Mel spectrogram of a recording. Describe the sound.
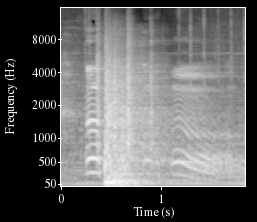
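A heavy door in a house slams shut with a single loud, booming impact, trapping people inside, while agitated voices shout just before and after the bang.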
